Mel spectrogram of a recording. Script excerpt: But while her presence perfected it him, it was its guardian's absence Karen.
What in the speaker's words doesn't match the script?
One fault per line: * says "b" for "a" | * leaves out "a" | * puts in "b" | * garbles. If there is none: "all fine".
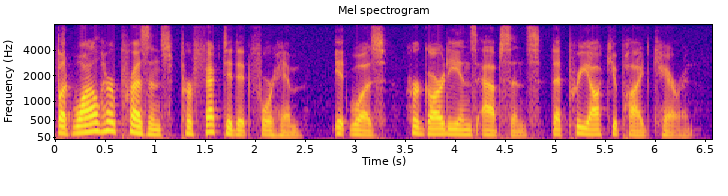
* puts in "for"
* says "her" for "its"
* puts in "that preoccupied"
